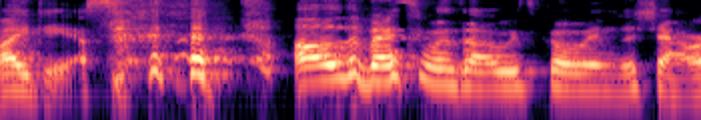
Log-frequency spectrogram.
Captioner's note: chuckles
